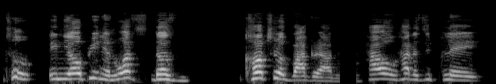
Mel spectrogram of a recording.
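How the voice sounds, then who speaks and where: Halting woman hosting a live discussion. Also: fairly high pitch, expressive. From Nigeria. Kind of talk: conversational moderating of a panel.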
